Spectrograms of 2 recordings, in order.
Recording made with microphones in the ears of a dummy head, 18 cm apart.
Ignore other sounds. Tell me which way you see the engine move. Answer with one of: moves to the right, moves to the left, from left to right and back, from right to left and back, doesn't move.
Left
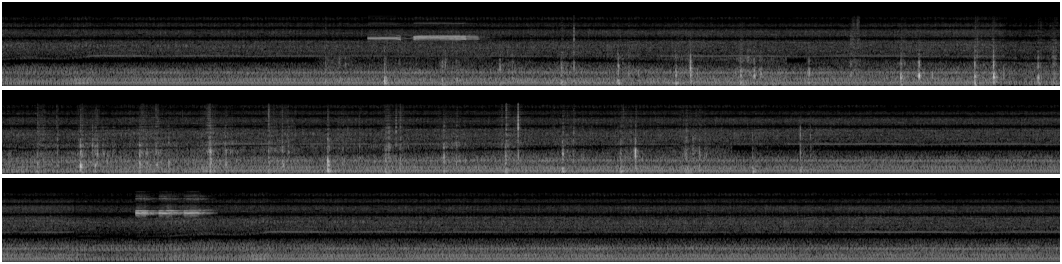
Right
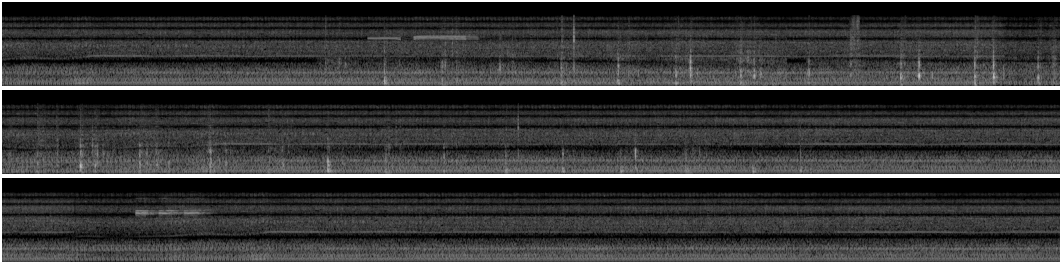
doesn't move.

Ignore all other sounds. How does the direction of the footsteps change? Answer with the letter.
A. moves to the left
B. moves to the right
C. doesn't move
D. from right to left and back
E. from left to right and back
A.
